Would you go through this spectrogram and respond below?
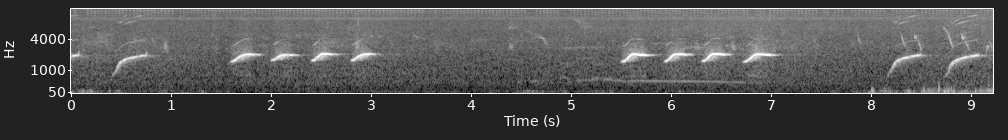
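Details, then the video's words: Black-capped donacobius (Donacobius atricapilla) singing loud, clear rising whistles, delivered in quick runs of four, with a few single upslurred notes before and after. "BLACK-CAPPED-DONACOBIUS singing"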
